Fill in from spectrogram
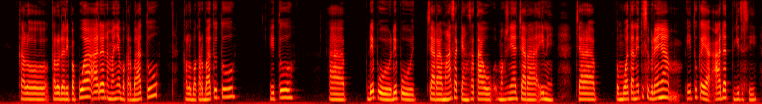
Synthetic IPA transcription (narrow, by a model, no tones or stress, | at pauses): kalokalodaɾipapuaːdanamaɲabakarbat̪u | kalobakarbat̪ut̪u | it̪u | ə | dɛpudɛput͡ʃaɾamasakjaŋs̬at̪aumaksut̪̚ɲat͡ʃaɾainit͡ʃaɾa | pəmbuat̪anit̪usəbənaɲait̪ukajaʔadat̪̚bəɡit̪usih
